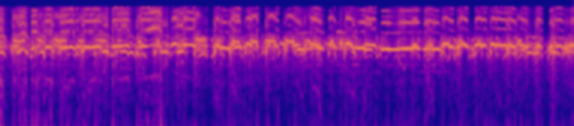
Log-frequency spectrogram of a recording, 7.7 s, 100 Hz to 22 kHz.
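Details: Osprey at a nest at Dunrovin Ranch with a live fish, 11 July 2018 around midday: dense, rapid whistled chirps in a high band, each slurred and slightly wavering, running almost without pause for the whole stretch.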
